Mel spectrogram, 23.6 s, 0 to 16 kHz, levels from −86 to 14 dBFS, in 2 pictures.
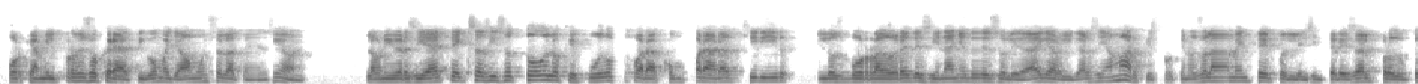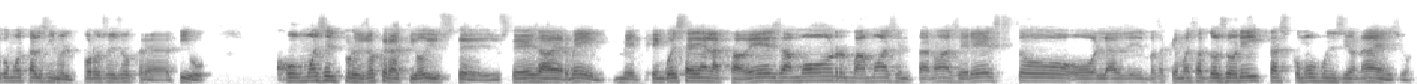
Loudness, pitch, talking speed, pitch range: -30 LUFS, 145 Hz, 210 wpm, 130-155 Hz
